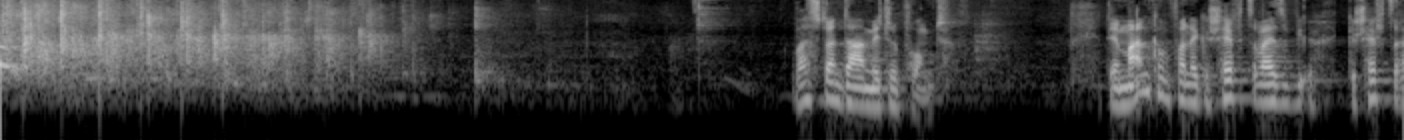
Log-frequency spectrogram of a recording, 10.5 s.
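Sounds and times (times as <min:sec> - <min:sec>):
audience applause: 0:00.0 - 0:03.5
speech: 0:06.0 - 0:07.2, 0:08.3 - 0:10.5.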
